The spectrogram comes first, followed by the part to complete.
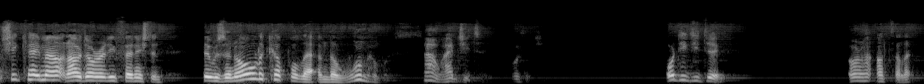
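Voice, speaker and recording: A man's voice: on the high side, husky, low-quality recording. A man preaching a sermon to a church congregation, telling stories with joking asides. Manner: lively storytelling with joking asides.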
